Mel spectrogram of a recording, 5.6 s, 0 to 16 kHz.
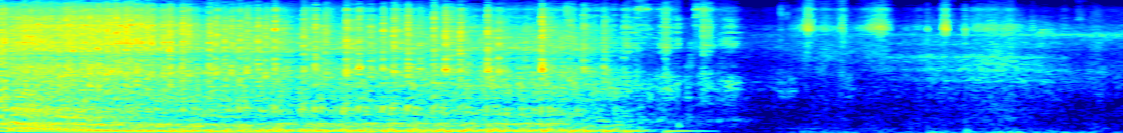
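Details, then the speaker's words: Harley-Davidson Sportster XLH built 15 years ago, back after years off the road, started after replacing the rear brake switch and fuel line: loud, lumpy V-twin idle for about three seconds, then shut off, sounding healthy. "so even after a build of 15 years ago this thing still sounds awesome"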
